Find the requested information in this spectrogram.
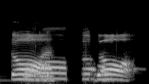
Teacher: हमारा मुंह थोड़ा सा गोल हो रहा है, खुल रहा है, जैसे मुंह में हम कुछ भर के बोल रहे हैं, थोड़ी सी जबान उठ रही है। · लास्ट का साउंड आपका ओ का आना चाहिए, बहुत ज्यादा मुंह गोल नहीं होना चाहिए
